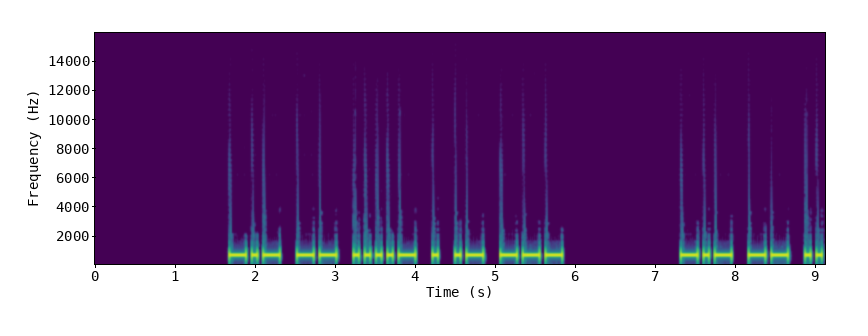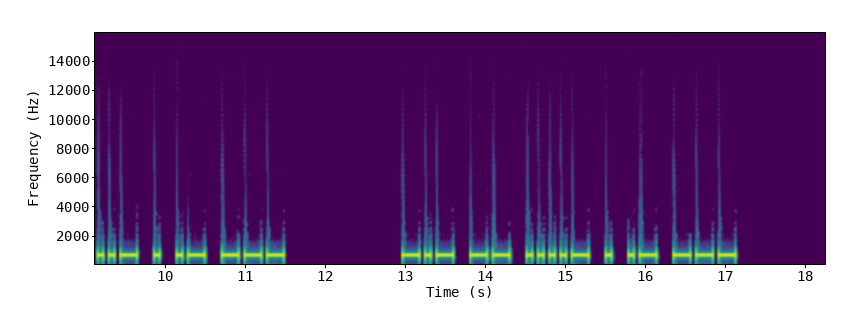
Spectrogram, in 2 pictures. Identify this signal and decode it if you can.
Morse code, heard as a keyed tone, about 17 wpm, 700 Hz. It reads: KM4EAO KM4EAO KM4EAO
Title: USA Call Signs - 6 Characters - Repeated 3x - 17wpm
